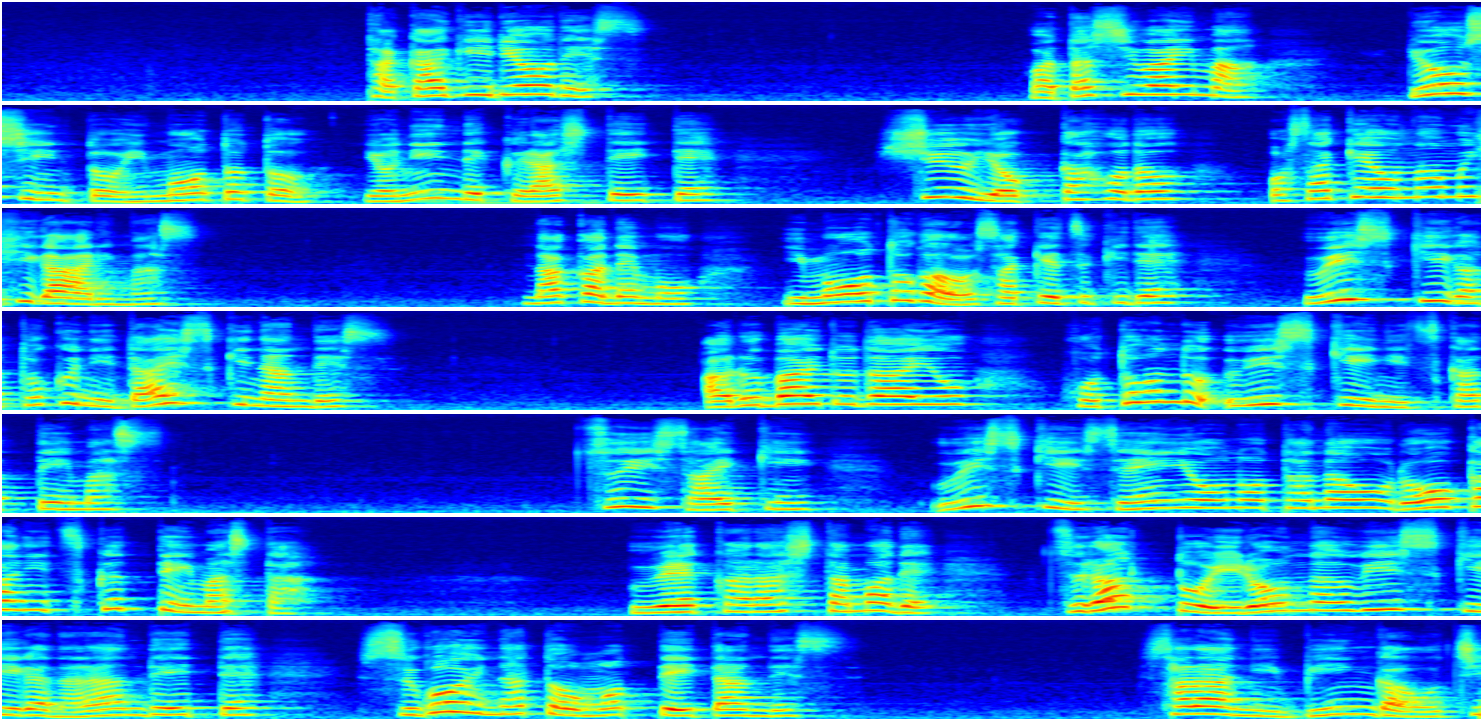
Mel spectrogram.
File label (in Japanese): フリートーク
